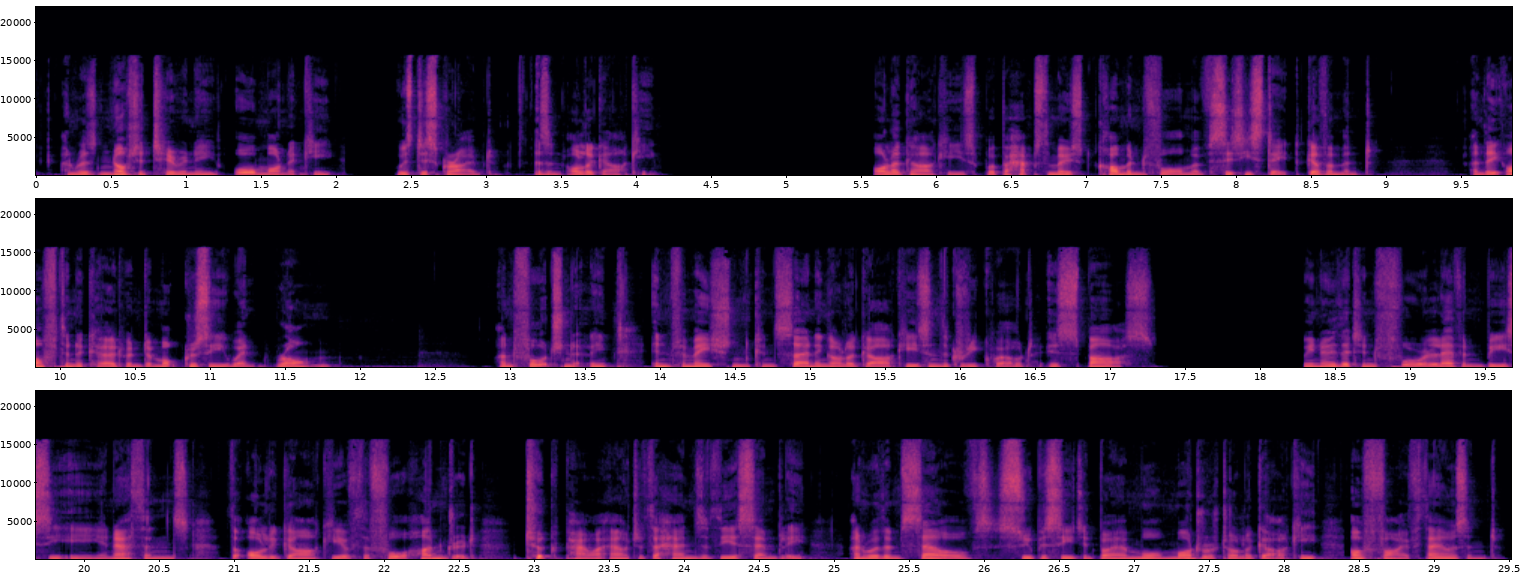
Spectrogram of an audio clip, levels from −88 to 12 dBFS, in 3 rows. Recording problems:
none

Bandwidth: 15.5 kHz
